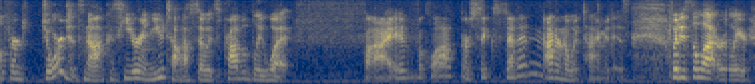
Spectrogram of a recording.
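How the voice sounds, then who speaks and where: A middle-aged woman hosting a casual podcast from home, telling stories in a rambling, animated way. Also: medium pitch, slightly rough. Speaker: podcast host. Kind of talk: casual chat.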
